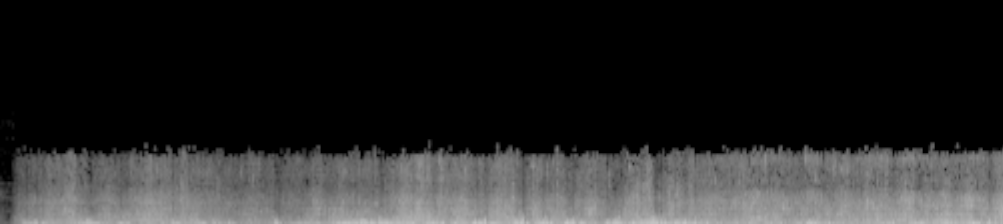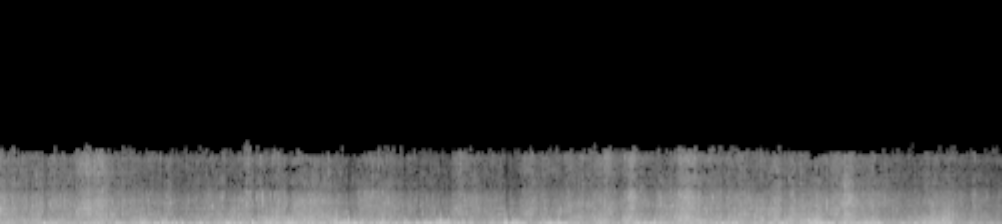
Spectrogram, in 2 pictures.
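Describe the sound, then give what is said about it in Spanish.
Sea waves crash and wash against rocks on the Salento coast in a continuous, roaring surge, loud, with gusty wind buffeting the microphone throughout. No voices are heard. “El primero no me ofrecía dudas, el mar entre las rocas.”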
